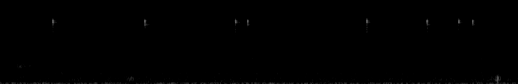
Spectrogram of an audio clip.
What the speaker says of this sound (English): I'm doing too much clicking here.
